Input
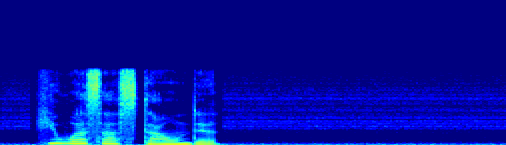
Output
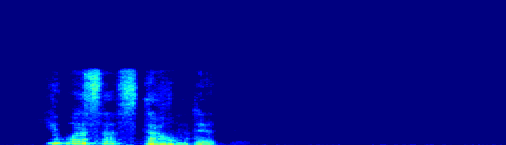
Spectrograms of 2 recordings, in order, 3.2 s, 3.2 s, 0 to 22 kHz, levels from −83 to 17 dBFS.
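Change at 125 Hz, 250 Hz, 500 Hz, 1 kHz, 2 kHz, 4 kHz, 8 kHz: -6.0, -5.0, -4.5, -4.5, -4.5, -9.0, -9.0 dB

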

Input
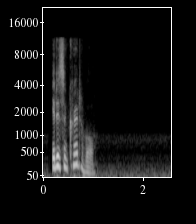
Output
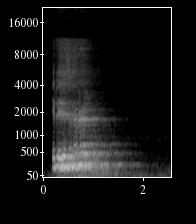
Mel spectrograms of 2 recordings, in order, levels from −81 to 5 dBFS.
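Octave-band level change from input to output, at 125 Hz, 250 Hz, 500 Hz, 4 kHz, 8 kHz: -2.5, -2.0, -4.5, -11.0, -14.5 dB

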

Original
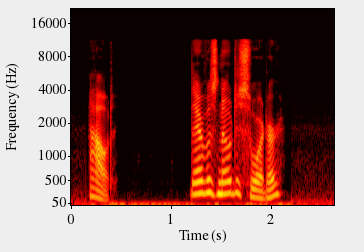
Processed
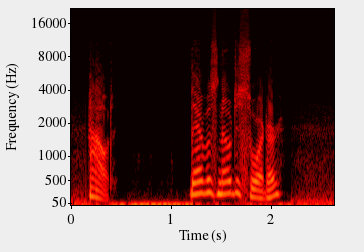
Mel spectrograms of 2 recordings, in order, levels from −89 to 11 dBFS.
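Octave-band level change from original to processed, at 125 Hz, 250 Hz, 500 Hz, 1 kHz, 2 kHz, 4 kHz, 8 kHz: -11.0, -13.0, -14.0, -16.5, -18.5, -19.5, -25.5 dB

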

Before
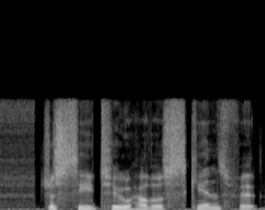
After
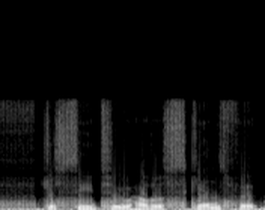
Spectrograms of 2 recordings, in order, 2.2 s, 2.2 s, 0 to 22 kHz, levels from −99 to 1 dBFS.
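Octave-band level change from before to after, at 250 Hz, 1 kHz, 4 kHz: +14.0 dB, +8.0 dB, under -25 dB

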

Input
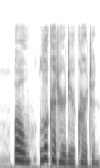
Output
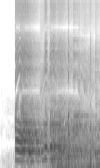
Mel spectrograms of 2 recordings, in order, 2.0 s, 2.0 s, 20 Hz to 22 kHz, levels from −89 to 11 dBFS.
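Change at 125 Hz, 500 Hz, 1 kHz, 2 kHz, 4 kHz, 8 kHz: -6.0, -1.0, +2.0, -2.0, +2.5, +8.0 dB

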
